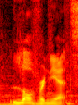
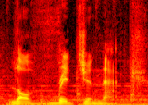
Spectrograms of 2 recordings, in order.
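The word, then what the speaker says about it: Lovrijenac: lovinget by the way I know when you sit on paper that seems like completely the wrong pronunciation our croat guide who took us kayaking made a point of explaining the pronunciation and so I'm probably still not doing it quite right but it is lovingets and not like love ridgenack okay so just in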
